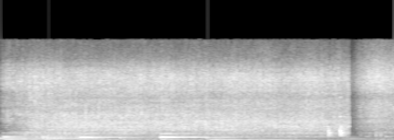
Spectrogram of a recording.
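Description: Onion-coconut masala sizzling loudly in a hot pan as chopped tomatoes go in. The sizzle starts abruptly and breaks off for a moment about four seconds in.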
